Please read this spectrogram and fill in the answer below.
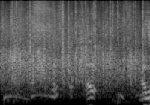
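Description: Studio audience applauding, with a few short bits of voices heard through it.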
